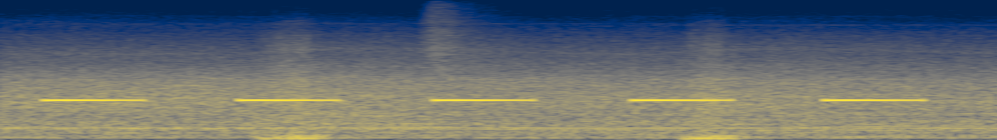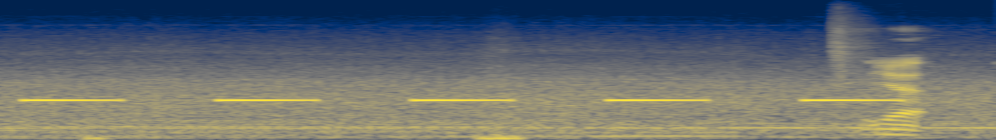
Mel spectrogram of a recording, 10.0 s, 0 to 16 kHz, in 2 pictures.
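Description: A truck reverses toward a trailer hookup in Euro Truck Simulator 2, its reversing alarm beeping in a steady, evenly spaced series of about ten tones over a low engine rumble, with a brief rattling clunk near the end.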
